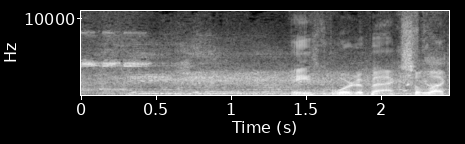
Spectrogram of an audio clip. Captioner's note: pa announcement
